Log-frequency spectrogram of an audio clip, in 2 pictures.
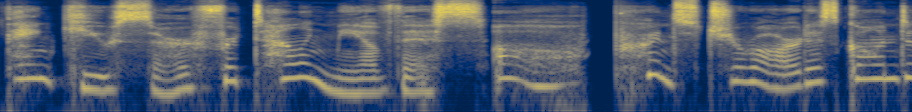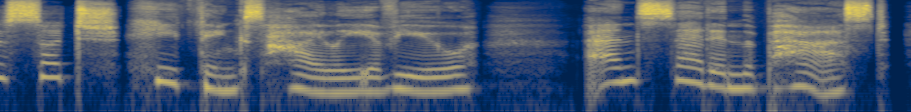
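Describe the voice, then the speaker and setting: A woman's voice: medium pitch, sing-song, slow pace, no room sound, clean studio sound. A woman playing a gracious, earnest young royal in a fantasy video game, speaking in a formal, polite, courtly manner. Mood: intrigued, honored.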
